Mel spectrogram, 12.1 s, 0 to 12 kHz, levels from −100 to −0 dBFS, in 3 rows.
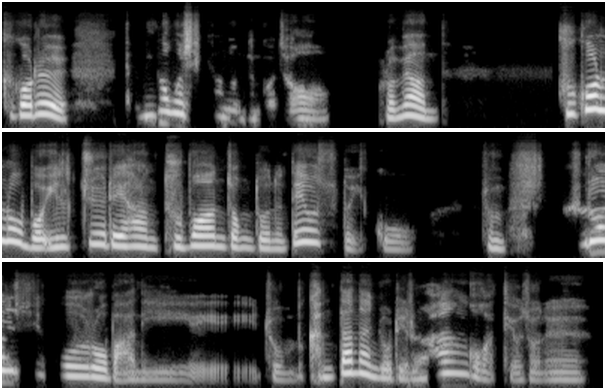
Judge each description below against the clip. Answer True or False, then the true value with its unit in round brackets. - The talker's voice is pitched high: True (220 Hz)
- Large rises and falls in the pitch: True (7.4 semitones)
